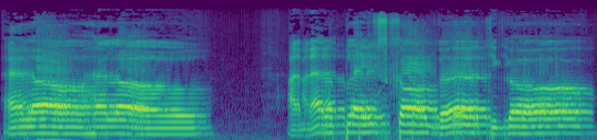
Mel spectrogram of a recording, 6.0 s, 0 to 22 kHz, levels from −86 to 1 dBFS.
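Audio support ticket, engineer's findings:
No technical faults found in the signal path across the recording, and no dropouts, distortion or level problems that would call for further investigation.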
